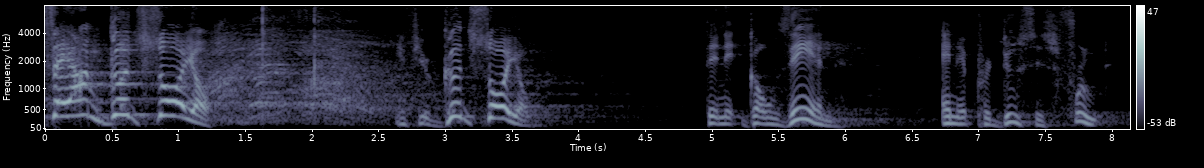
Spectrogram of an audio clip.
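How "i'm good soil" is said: slow, high voice full of faith. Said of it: "Say it one more time with faith".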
